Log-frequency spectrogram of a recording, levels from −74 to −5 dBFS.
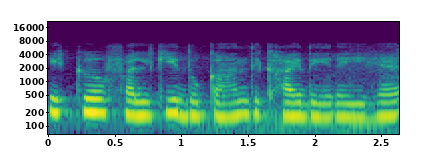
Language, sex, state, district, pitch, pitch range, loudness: Hindi, female, Chhattisgarh, Rajnandgaon, 175 Hz, 170-195 Hz, -15 LUFS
